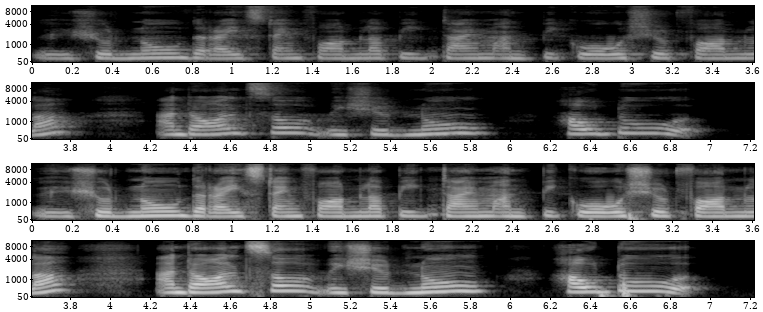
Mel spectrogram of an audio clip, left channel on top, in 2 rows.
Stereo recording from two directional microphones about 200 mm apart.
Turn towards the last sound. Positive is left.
turn(degrees=-40)  # may be behind; listen again after turning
